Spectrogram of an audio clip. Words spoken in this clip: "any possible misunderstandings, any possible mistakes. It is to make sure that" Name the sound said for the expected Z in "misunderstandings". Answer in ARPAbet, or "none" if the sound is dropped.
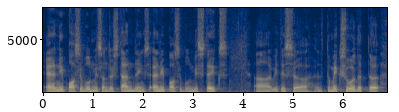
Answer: S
